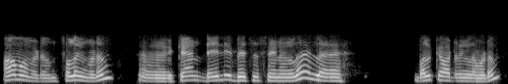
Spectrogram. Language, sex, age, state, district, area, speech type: Tamil, male, 18-30, Tamil Nadu, Ranipet, urban, conversation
